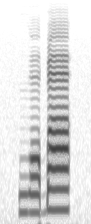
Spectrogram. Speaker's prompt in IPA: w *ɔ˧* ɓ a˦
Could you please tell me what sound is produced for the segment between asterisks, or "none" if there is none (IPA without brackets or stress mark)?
ɔ˧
